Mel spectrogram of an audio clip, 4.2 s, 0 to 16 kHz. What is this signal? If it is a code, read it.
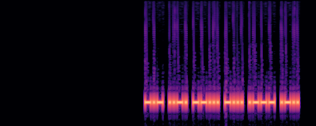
Morse code, heard as a keyed tone, about 46 wpm, 700 Hz. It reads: KF7BJL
